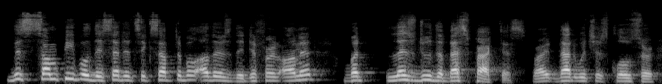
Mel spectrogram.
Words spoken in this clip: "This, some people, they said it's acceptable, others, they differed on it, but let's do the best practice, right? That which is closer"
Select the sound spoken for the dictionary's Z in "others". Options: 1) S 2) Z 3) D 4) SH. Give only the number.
2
